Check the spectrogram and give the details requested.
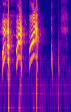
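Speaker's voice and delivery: loud, high burst of cackling; loud cackle. Real, not acted. Host losing it at drunk Quad, loud cackle.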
